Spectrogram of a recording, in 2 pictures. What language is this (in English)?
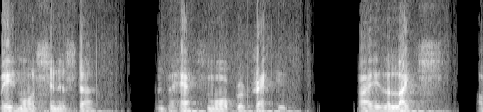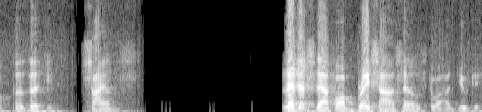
Persian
